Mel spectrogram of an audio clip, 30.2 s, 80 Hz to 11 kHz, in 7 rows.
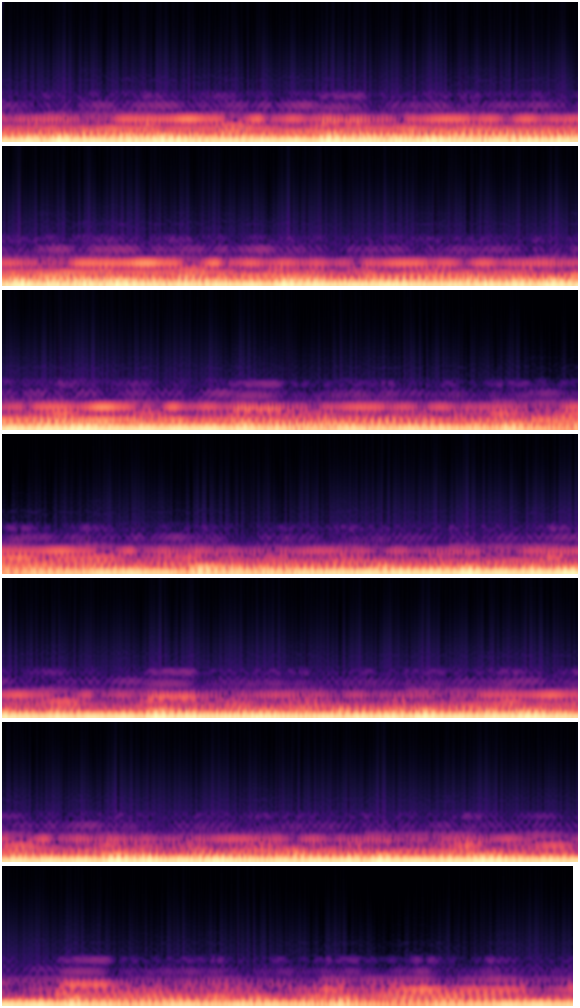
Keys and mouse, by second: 0.9 alt+drag, 4.3-4.9 drag, 5.8 click, 6.1 click, 6.9 typing, 8.3 click, 9.2 click, 9.8 click, 10.4 typing, 10.8 shift+click, 12.0 click, 12.7 click, 13.4 click, 15.1-16.1 drag, 17.9-20.8 drag, 24.3 click, 25.3 click, 26.8 ctrl+alt+click, 28.2 click.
